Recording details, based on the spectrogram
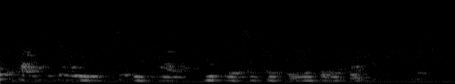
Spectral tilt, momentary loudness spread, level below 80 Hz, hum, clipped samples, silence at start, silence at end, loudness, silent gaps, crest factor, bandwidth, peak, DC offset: -5 dB/octave; 12 LU; -86 dBFS; none; under 0.1%; 0 s; 0 s; -52 LUFS; none; 16 dB; 8 kHz; -34 dBFS; under 0.1%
